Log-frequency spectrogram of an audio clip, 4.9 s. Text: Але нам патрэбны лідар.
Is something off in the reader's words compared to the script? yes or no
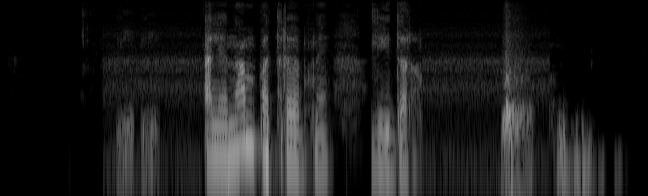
no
